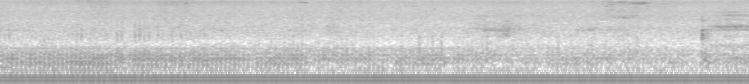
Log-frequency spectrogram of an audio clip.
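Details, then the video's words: Purring from Scottish Fold cat Tommy as he insists on being petted, a dense low vibrating rumble that continues throughout, with a brief faint rustle near the end. "Scottish Fold Tommy fördert seine Streicheleinheiten ein"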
